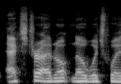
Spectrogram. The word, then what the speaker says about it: XTRA: I keep wanting to say extra. I don't know which way is the right way Extra, to pronounce Brian. it. It's pretty It should be extra?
